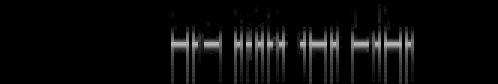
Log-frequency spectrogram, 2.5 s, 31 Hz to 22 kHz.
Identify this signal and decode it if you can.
Morse code, heard as a keyed tone, about 44 wpm, 700 Hz. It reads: K5RC
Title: Call Signs Repeated 3x - 45wpm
